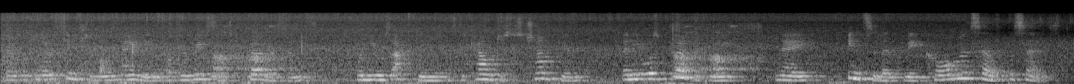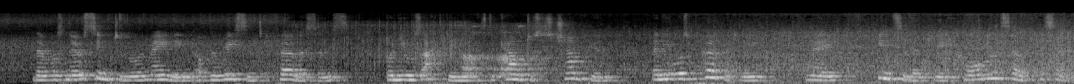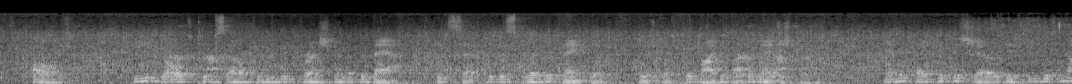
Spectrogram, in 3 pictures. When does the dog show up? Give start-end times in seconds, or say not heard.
2.0-3.0, 6.7-7.7, 15.3-16.2, 23.1-23.9, 28.8-29.6.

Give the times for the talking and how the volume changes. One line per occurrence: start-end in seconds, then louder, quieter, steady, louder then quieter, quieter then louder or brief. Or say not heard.
0.0-32.1 steady.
